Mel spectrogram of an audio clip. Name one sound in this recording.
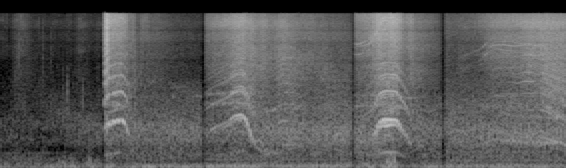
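A small drone's motors whine loudly, revving up and down in sharp bursts as it flies past.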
